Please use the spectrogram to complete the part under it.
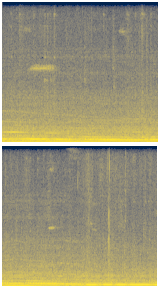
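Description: A bus engine drones steadily, its pitch slowly dropping and then holding low.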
